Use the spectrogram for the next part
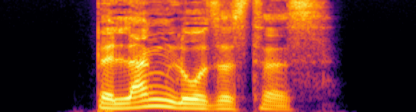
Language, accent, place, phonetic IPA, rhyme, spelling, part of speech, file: German, Germany, Berlin, [bəˈlaŋloːzəstəs], -aŋloːzəstəs, belanglosestes, adjective, De-belanglosestes.ogg
- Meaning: strong/mixed nominative/accusative neuter singular superlative degree of belanglos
